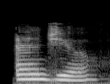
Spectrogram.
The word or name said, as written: angio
